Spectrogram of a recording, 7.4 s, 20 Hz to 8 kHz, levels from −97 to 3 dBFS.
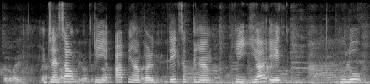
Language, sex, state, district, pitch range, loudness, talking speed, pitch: Hindi, female, Bihar, Patna, 210-240 Hz, -18 LUFS, 95 wpm, 220 Hz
